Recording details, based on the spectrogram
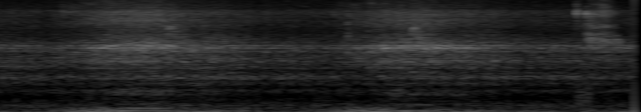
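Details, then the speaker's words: Renault Twingo after cleaning the MAP sensor to cure throttle hesitation and stalling. The engine rumble rises and falls unevenly under throttle with brief stumbles; a slight judder remains but is much improved. "There's still there's definitely a little judder there still, but it is nowhere near as bad."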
